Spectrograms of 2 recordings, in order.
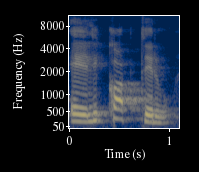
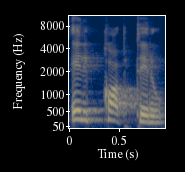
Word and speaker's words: helicóptero: E helicóptero, como é que falamos helicóptero em espanhol? Será que é igual? Será que é mais difícil de pronunciar? El helicóptero. A mesma coisa, escreve igual, muda a acentuação e também vai mudar a pronúncia, né?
